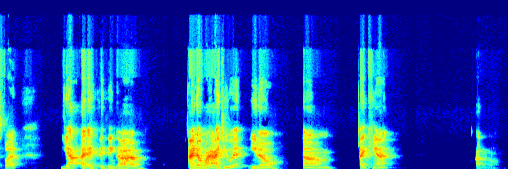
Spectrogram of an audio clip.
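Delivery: emotional, choked-up, halting, voice catching. Trying to explain why you do it, getting choked up. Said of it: "I don't know why I'm getting choked up at this".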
